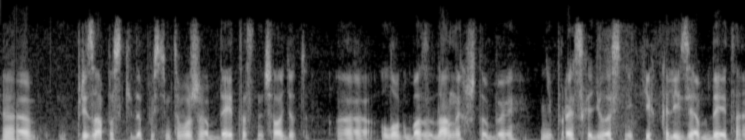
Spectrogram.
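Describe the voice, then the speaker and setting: A man's voice has a very deep, low pitch. He keeps a moderate pace and fairly even intonation. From Ukraine, Dnipro. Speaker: software developer. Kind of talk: conference tech talk. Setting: stage with audience. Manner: halting, many filler words.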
